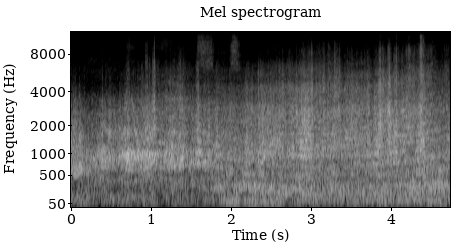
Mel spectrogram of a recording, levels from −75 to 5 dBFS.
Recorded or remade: recorded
